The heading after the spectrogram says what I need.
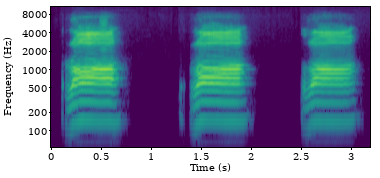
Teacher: মাখরাজ জিহ্বার আগার পিঠ তার বরাবর উপরের তালুর সঙ্গে লাগাইয়া র জিহ্বার আগার পিঠটা উপরের তালুর সঙ্গে লাগিয়ে উচ্চারণ হবে র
